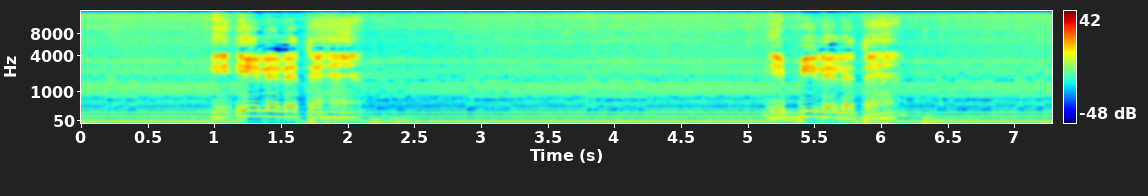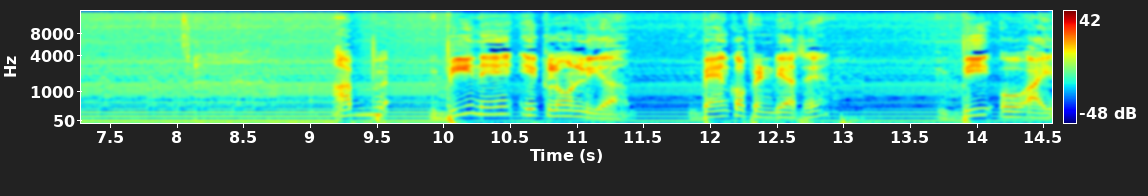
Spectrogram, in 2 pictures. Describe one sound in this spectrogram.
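A man speaks calmly through a headset microphone, in short bursts.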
